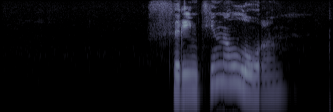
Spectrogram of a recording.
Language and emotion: Russian, neutral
